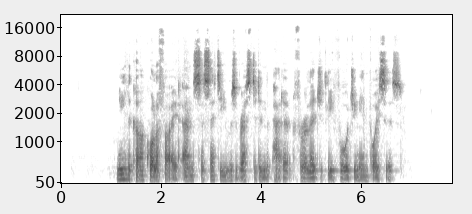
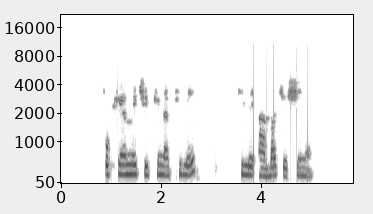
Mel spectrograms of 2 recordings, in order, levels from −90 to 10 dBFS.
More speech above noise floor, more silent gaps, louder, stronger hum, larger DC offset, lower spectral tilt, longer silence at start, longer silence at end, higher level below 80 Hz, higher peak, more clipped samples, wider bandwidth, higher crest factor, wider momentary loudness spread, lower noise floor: second, 53 dB vs over 62 dB; second, none vs 2.90-3.07 s; about the same, -29 LUFS vs -29 LUFS; neither; neither; second, -3 dB/octave vs -7 dB/octave; first, 1.1 s vs 0.9 s; first, 1.05 s vs 0.8 s; about the same, -74 dBFS vs -76 dBFS; about the same, -10 dBFS vs -12 dBFS; neither; first, 16 kHz vs 5 kHz; about the same, 22 dB vs 20 dB; about the same, 10 LU vs 8 LU; second, -83 dBFS vs under -90 dBFS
